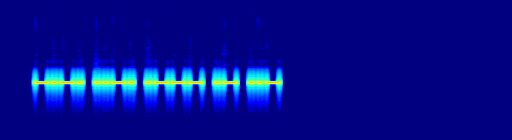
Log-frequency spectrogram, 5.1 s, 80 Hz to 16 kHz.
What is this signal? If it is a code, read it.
Morse code, heard as a keyed tone, about 29 wpm, 700 Hz. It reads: CFJAU
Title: Code Groups - 5 Letters - 28wpm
